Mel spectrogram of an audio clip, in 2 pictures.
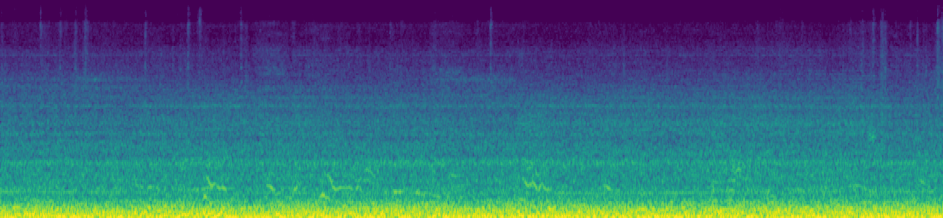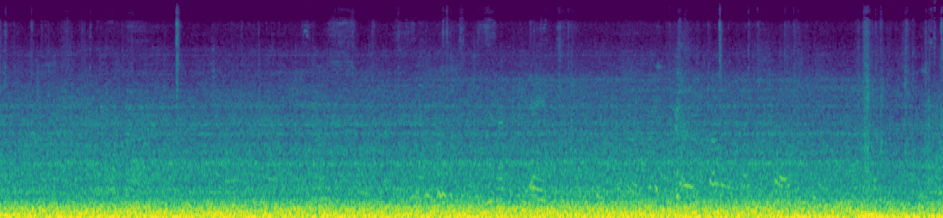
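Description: Jet engines roar steadily from inside an airliner cabin.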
